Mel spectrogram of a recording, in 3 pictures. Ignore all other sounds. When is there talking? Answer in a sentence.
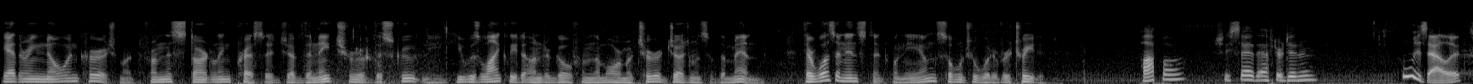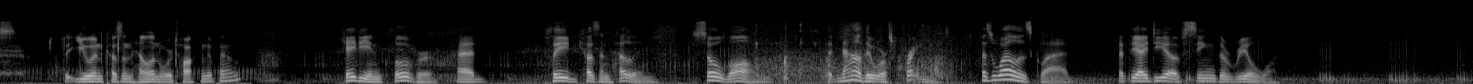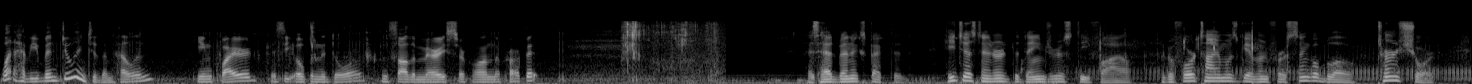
The talking can be heard from 0.0 to 10.5 s, from 11.4 to 13.3 s, from 14.0 to 17.2 s, from 18.1 to 27.6 s, from 29.4 to 35.0 s and from 37.4 to 43.9 s.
